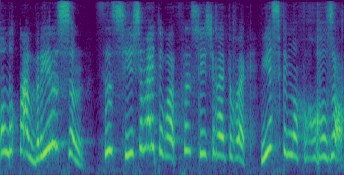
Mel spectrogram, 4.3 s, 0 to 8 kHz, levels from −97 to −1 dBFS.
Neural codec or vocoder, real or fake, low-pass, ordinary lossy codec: codec, 16 kHz, 1 kbps, FunCodec, trained on LibriTTS, 50 frames a second; fake; none; none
